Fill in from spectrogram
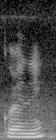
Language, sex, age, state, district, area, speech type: Goan Konkani, female, 18-30, Goa, Ponda, rural, spontaneous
